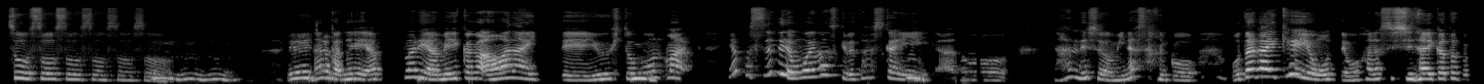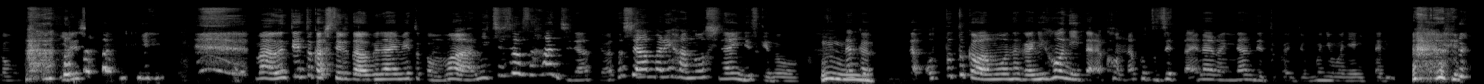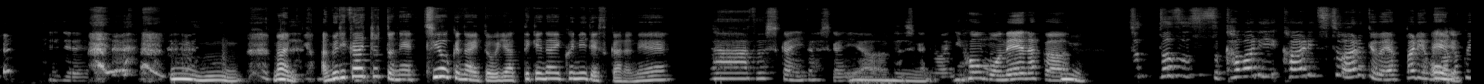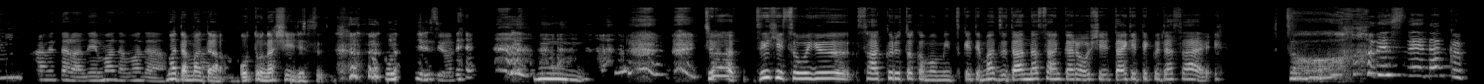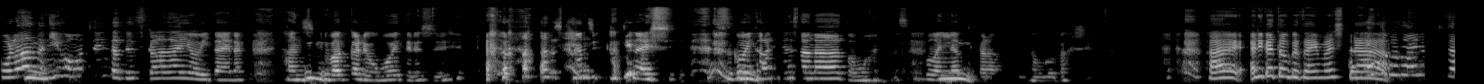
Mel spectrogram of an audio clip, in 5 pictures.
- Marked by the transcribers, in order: laugh; distorted speech; laughing while speaking: "いるし"; chuckle; laugh; scoff; chuckle; other background noise; laugh; unintelligible speech; chuckle; laugh; chuckle; laughing while speaking: "そうですね"; laugh; chuckle; chuckle; tapping
- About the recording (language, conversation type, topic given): Japanese, unstructured, ボランティア活動に参加したことはありますか？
